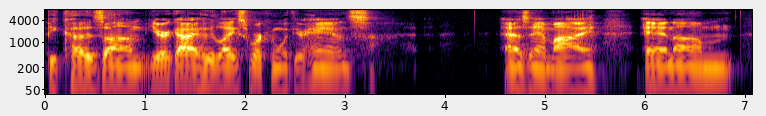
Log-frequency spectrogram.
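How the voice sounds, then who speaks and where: A man's unremarkable speaking voice, fairly low in pitch, at a fairly slow pace. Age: 50s. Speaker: podcast host. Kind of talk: casual interview chat.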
